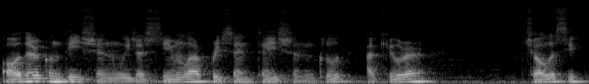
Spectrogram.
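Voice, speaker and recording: A man reads through a textbook lesson in a low voice, slowly and carefully. He stops now and then to restart a word. Faint room noise sits behind him. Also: mellow. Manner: slow, careful reading with halting restarts. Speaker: teacher. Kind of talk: reading a textbook lesson aloud.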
